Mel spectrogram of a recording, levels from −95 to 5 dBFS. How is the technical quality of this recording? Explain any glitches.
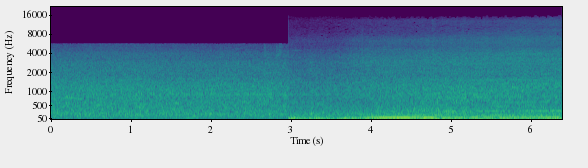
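The first three seconds are band-limited and slightly quieter, then the sound opens up. From 0.0 to 2.98 s the audio has nothing above 5.6 kHz, about 5 dB lower level and a faint added noise floor, roughly 50 dB down. This likely comes from the input switching to a poorer device, whose narrower passband makes the opening dull and boxy before it clears with no gap.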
